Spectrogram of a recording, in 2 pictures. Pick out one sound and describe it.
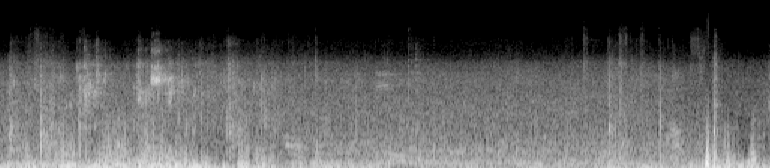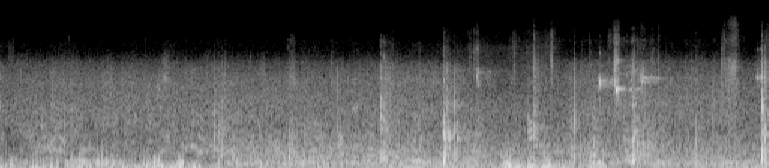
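Sneakers scuff and squeak on a hard court.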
